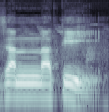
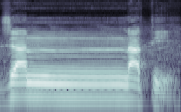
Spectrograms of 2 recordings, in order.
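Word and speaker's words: جنات: যদি কেউ বলে জান্নাতি তাহলে তার উচ্চারণ হলো, কিন্তু সে সঠিক শুদ্ধ করে উচ্চারণ করতে পারেনি। এখানে নুনের উপর তাজদিদ থাকা মানে গুণনা করা ওয়াজিব। যেমন আপনার উচ্চারণ হবে জান্নাতি।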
